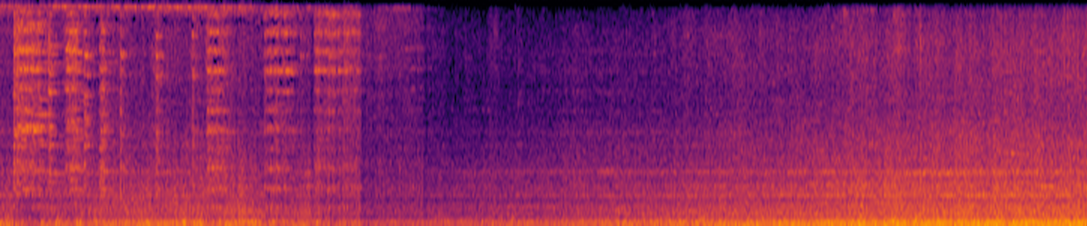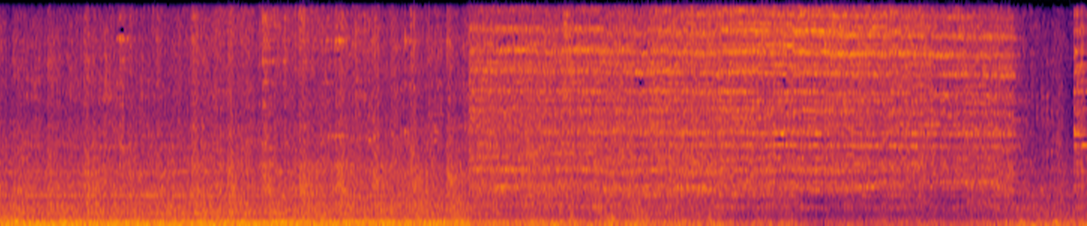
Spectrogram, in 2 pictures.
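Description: Freight cars of a mixed manifest train rolling past: steel wheels rumbling on the rails with a thin, steady squeal and some clicking over the rail joints. It drops quieter about five seconds in, then builds louder again and stays loud.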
